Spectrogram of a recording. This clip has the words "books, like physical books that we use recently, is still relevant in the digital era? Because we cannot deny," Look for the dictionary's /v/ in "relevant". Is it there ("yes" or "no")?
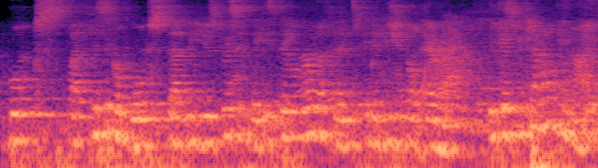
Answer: no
